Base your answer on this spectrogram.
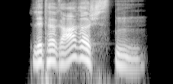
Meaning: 1. superlative degree of literarisch 2. inflection of literarisch: strong genitive masculine/neuter singular superlative degree
- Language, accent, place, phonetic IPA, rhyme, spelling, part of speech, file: German, Germany, Berlin, [lɪtəˈʁaːʁɪʃstn̩], -aːʁɪʃstn̩, literarischsten, adjective, De-literarischsten.ogg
